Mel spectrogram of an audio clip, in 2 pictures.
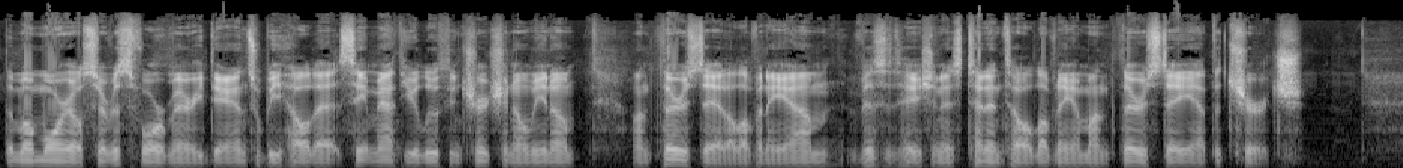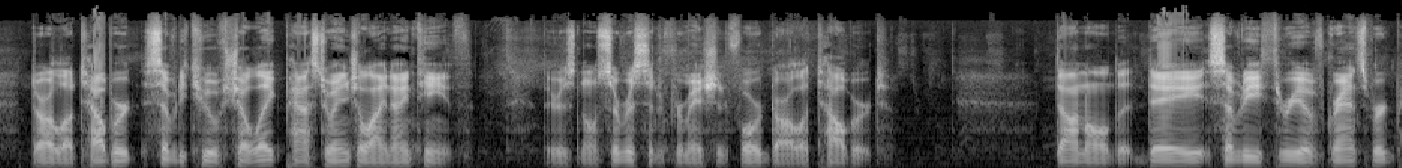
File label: Funeral Announcements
